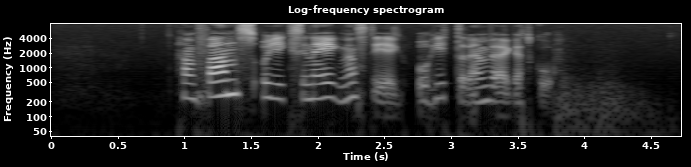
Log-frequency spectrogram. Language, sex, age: Swedish, female, 18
